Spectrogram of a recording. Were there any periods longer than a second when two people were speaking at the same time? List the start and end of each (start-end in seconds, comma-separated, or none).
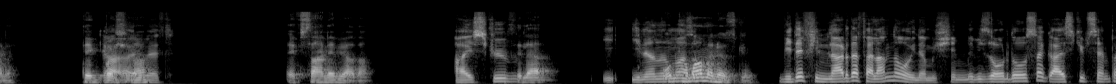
none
